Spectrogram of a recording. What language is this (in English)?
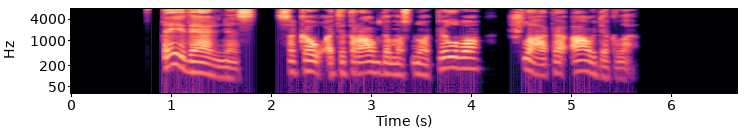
Lithuanian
